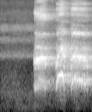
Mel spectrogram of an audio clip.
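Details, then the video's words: Young red junglefowl hybrid learning to crow: a loud, harsh, broken crow starting abruptly after half a second of quiet, with strained rising and falling notes and a rough, uneven tone. "#ไก่ป่าลูกผสม #เสียงไก่ป่า #หัดขัน"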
